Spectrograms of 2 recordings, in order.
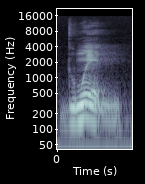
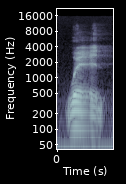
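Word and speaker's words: Nguyen: Not a bad guess, but they answer to Gwyn. I think that's how you pronounce it. Win. When? Okay, yeah, so I was close. At least I remembered that the first N was silent.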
